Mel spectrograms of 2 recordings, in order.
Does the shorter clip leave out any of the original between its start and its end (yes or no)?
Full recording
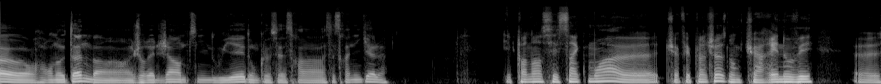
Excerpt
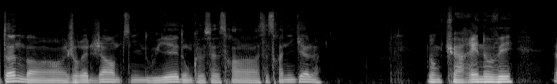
yes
